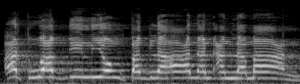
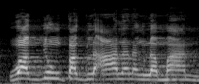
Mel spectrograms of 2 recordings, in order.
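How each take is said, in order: First: Slow, higher, louder stress on "huwag"; preaching warning. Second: Said in the usual way. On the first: Acted. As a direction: thunder the warning from the pulpit. (malakas at mabagal na babala)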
